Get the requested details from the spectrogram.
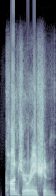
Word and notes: Conjuration: American English

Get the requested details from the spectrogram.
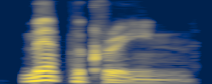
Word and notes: mepacrine: British English

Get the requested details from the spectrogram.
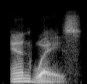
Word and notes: endways: American English

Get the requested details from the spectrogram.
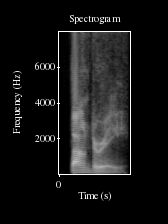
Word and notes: boundary: American English

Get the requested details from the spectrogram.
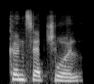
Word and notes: conceptual: Indian

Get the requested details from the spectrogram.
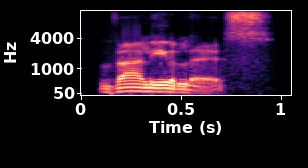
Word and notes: valueless: British English

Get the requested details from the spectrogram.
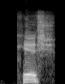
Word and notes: kirsch: British English

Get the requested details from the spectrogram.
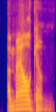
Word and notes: amalgam: American English

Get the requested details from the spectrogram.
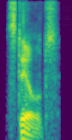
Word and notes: stilt: British English

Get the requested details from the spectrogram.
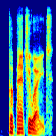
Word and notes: perpetuate: British English

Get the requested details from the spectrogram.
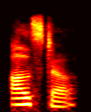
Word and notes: ulster: Indian

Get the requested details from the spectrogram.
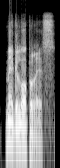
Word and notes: megalopolis: British English

